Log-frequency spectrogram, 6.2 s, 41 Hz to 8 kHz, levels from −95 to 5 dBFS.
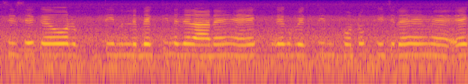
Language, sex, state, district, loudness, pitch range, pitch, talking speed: Hindi, female, Jharkhand, Garhwa, -16 LUFS, 245-255 Hz, 250 Hz, 165 wpm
